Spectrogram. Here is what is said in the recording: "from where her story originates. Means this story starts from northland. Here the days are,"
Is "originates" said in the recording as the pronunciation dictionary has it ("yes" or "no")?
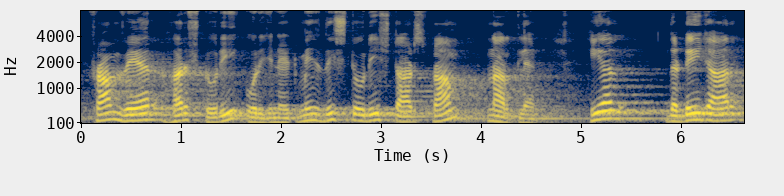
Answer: no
